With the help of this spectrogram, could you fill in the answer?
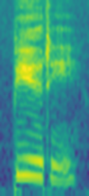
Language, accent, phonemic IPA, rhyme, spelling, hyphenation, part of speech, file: English, General American, /ˈbjuti/, -uːti, beauty, beau‧ty, noun / interjection / adjective / verb, En-us-beauty.ogg
- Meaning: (noun) 1. The quality of being (especially visually) attractive, pleasing, fine or good-looking; comeliness 2. Someone who is beautiful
